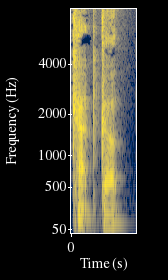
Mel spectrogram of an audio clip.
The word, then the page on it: catgut: British English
